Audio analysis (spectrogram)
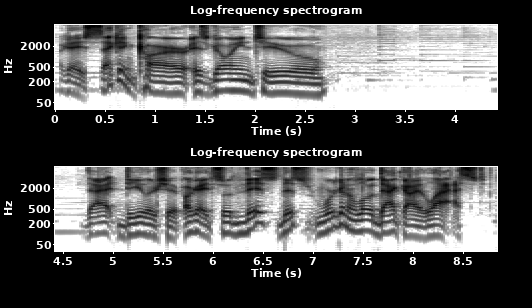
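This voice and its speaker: A man streaming a driving game with a hoarse, unusually deep voice from losing it, talking quietly and chatting with viewers. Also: animated, slow pace, faint music behind. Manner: talks quietly to spare his voice; chats to viewers, chuckles at himself. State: hoarse, lost voice. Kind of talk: casual livestream commentary while playing.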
